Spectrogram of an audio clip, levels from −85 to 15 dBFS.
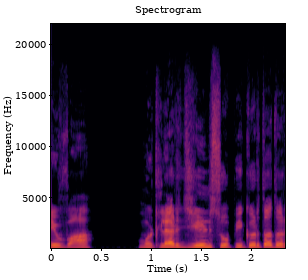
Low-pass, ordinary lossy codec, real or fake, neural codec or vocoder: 19.8 kHz; none; real; none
